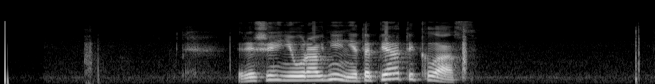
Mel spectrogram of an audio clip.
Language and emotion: Russian, neutral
